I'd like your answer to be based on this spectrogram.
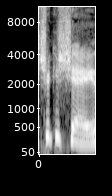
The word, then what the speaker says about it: Chickasha: It looks like Chick- Chickasha, but it's Chickasha is how you pronounce it here.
